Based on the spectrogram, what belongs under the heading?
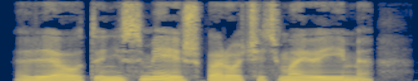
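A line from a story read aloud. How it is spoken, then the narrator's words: Lifeless voice. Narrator (Russian): говорит монсеньор безжизненным голосом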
